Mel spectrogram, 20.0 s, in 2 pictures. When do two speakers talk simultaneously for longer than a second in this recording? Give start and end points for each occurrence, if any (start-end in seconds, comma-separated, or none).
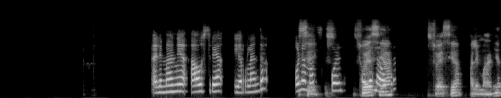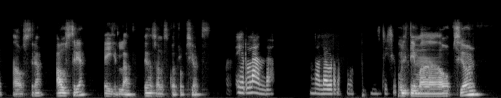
6.0-7.9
